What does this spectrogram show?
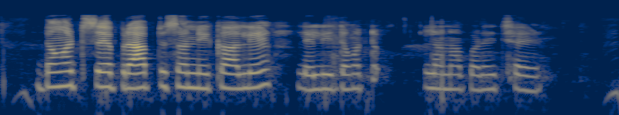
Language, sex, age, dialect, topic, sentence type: Maithili, female, 18-24, Angika, agriculture, statement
